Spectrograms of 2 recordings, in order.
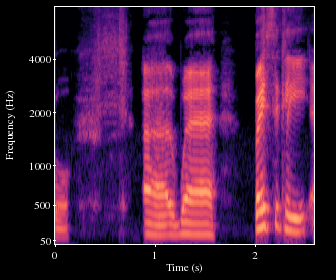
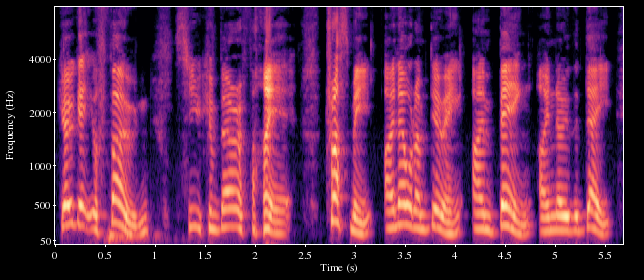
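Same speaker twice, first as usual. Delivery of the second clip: louder, a hammed-up know-it-all chatbot; mock smug insistence; 3 semitones higher, 7 dB louder than usual. Host voicing Bing lecturing the user, loud mock smugness. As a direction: talk down to the user like a pompous machine, in jest.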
